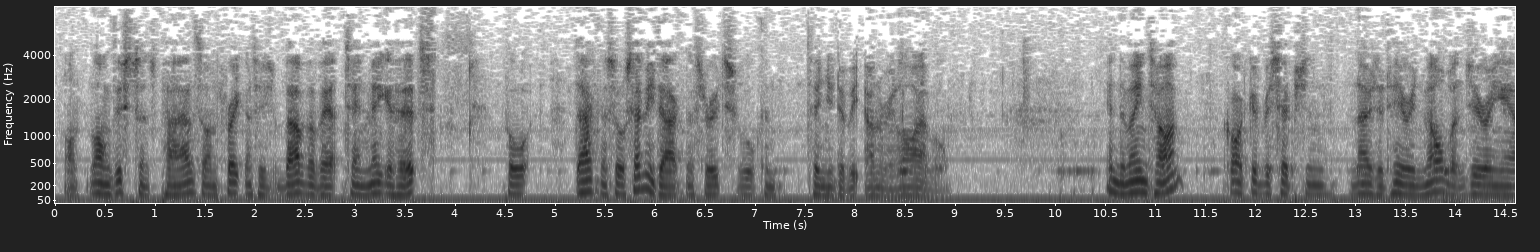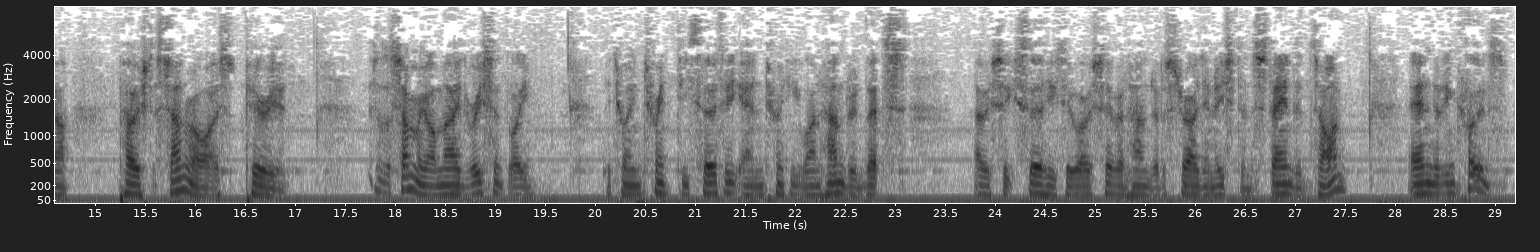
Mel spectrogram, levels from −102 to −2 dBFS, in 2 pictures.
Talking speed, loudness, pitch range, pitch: 115 wpm, -24 LUFS, 95-115 Hz, 100 Hz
